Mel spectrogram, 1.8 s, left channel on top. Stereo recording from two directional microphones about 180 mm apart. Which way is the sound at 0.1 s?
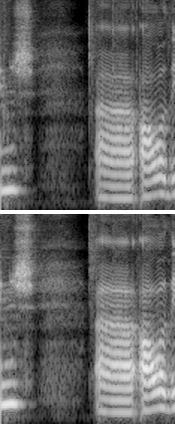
35° left (ahead or behind).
